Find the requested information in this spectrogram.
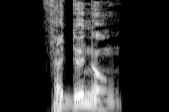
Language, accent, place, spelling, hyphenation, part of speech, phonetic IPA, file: German, Germany, Berlin, Verdünnung, Ver‧dün‧nung, noun, [fɛɐ̯ˈdʏnʊŋ], De-Verdünnung.ogg
- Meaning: dilution, thinning, rarefaction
